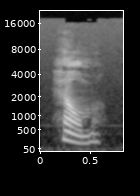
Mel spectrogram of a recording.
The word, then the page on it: helm: American English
